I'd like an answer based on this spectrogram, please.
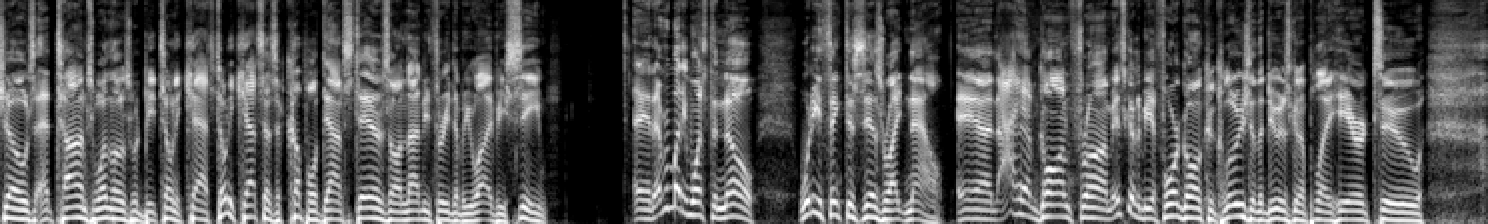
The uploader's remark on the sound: Opens the phone lines up and takes some calls! Takes another phone call from a Colts fan.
